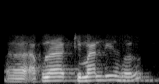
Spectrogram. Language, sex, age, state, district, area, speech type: Assamese, male, 30-45, Assam, Golaghat, urban, conversation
